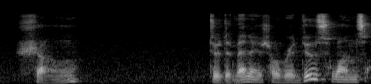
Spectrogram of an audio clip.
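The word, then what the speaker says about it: 省: Cataracts and poor eyesight lead to squinting to see clearly, so the other definition of sheng, sometimes pronounced xing, is to examine carefully, to scrutinize.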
